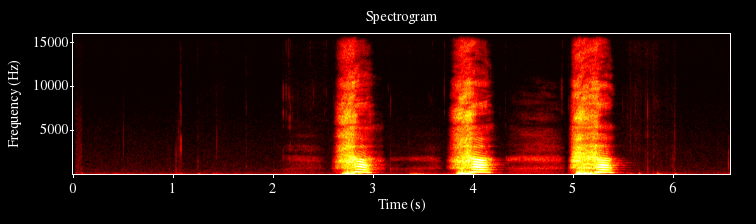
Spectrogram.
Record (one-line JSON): {"exhalation_length": "6.6 s", "exhalation_amplitude": 9694, "exhalation_signal_mean_std_ratio": 0.31, "survey_phase": "beta (2021-08-13 to 2022-03-07)", "age": "45-64", "gender": "Female", "wearing_mask": "No", "symptom_none": true, "smoker_status": "Never smoked", "respiratory_condition_asthma": false, "respiratory_condition_other": false, "recruitment_source": "REACT", "submission_delay": "4 days", "covid_test_result": "Negative", "covid_test_method": "RT-qPCR"}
